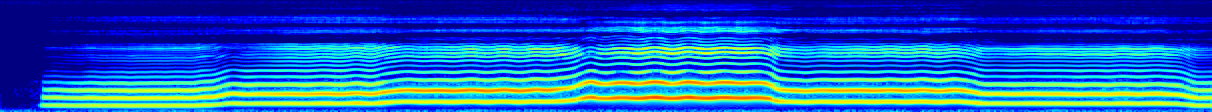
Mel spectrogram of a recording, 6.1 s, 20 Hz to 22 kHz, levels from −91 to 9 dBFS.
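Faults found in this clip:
No technical faults were found in this music clip, and the signal holds steady with no dropouts, level jumps or timing disturbances anywhere in it.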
